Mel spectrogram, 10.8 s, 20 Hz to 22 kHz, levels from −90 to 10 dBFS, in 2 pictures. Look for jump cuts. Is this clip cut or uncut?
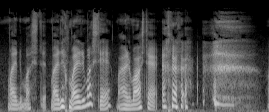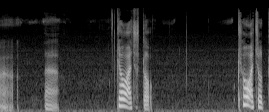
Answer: uncut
